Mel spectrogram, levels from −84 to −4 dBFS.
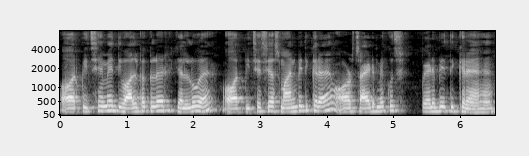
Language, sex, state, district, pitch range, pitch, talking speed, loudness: Hindi, male, Bihar, Gaya, 130-165 Hz, 150 Hz, 230 wpm, -16 LUFS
